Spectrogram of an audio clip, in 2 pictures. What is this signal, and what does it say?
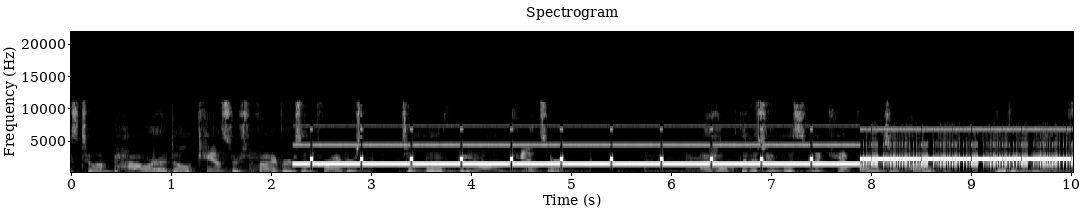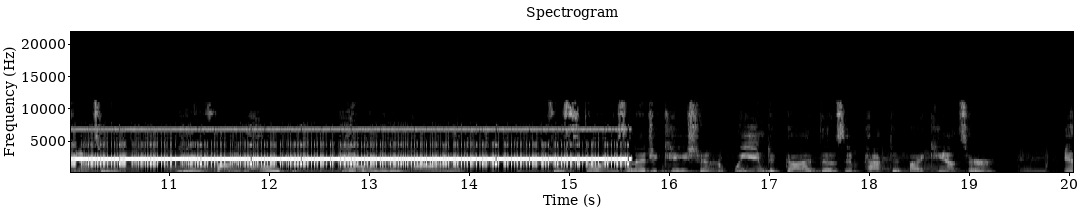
Weather fax (radiofax), 120 lines a minute, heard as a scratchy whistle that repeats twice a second.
